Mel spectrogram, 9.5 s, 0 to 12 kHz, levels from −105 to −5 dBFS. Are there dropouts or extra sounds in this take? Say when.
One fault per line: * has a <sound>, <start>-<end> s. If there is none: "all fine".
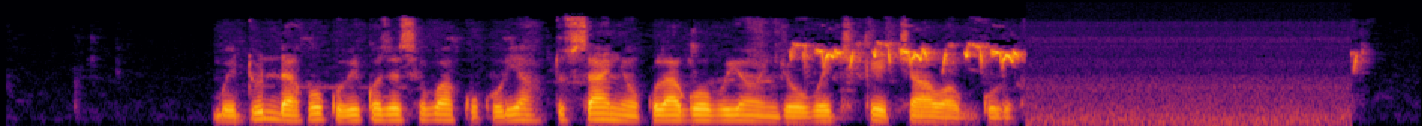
all fine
